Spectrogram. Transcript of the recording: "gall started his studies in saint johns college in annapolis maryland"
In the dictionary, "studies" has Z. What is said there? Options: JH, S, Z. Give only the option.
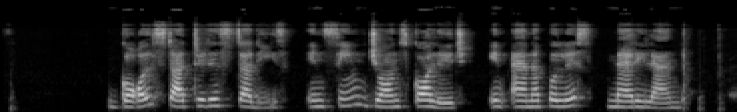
Z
